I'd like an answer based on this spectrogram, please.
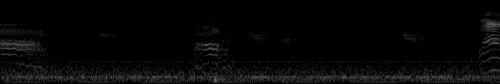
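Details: Five-day-old F1 hybrid Bengal kittens, sired by a leopard cat (Felis bengalensis) out of a Bengal mother, giving thin high-pitched mews: loud cries at the start, middle and end, with fainter short cries between over a steady low hum.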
